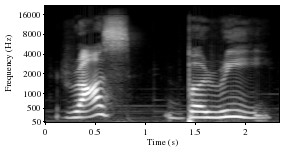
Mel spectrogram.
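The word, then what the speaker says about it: raspberry: Next है राजबरी। राजबरी। हम बेरी नहीं कहते। यह है राजबरी। राजबरी। कोई भी बेरी हो इसकी एंड में प्रोनंसिएशन हमेशा बरी होती है। नॉट बेरी।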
